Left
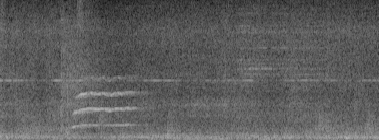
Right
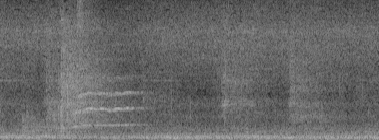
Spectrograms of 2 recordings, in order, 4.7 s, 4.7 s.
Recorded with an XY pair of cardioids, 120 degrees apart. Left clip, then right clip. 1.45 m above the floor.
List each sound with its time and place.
0.9 s singing: 45° left, 1.9 m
